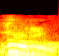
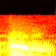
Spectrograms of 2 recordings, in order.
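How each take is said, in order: The two takes are said the same way.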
